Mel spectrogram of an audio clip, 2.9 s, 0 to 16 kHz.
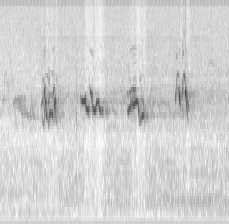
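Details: American robin singing at 4:00 a.m.: four short, clear whistled phrases roughly half a second apart, each warbling up and down, over a steady high background hum.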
